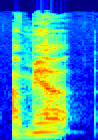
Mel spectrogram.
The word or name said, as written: amya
